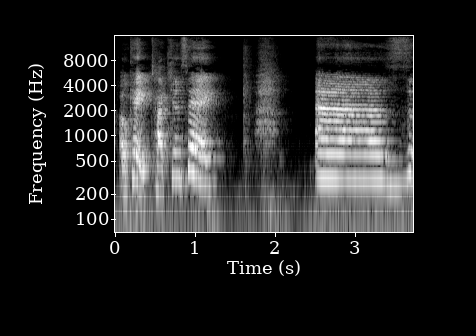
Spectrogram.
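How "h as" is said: "as" stretched after a lone h, ending in buzzed z; sounded out with z. Shown as a demonstration. Teacher shows the S spelling z, "as" sounded out slowly. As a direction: draw out "as" into a long z. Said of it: "I made the z sound".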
